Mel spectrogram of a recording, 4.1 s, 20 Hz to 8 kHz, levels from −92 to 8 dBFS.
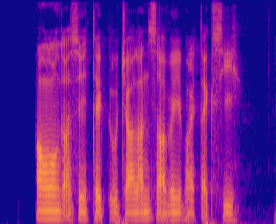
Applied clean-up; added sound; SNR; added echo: neural mask model DeepFilterNet 3.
